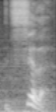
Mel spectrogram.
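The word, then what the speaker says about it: Tzillah: The name of one was Ada, Linda, and the name of the second was Tzilla. It's, you pronounce it with a T in front of it.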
